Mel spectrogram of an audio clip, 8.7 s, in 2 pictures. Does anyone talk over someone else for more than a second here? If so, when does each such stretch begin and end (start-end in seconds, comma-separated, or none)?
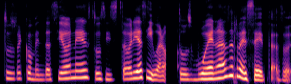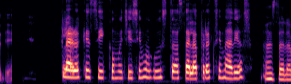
none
